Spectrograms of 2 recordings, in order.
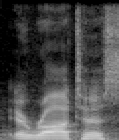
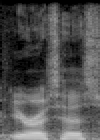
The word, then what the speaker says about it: Iratus: up, and there are there are different ways to pronounce it. There's Iratus, there is Iratus, which is perhaps how you would pronounce it if it was Latin, which it is a Latin word meaning like angry or rageful. So it might be Iratus.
